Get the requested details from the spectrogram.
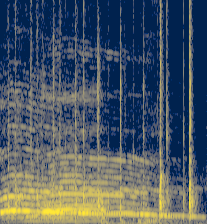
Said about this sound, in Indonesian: Wah, keren banget tuh. Tepuk tangan dong buat.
